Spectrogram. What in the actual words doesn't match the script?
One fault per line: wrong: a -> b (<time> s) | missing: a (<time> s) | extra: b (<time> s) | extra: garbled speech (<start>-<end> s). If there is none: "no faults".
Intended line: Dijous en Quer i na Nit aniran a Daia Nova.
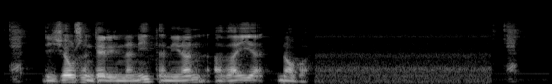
no faults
